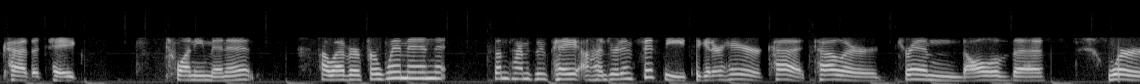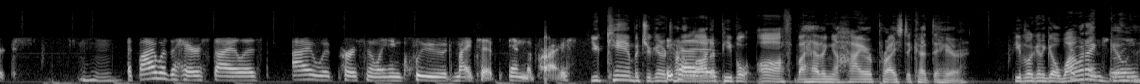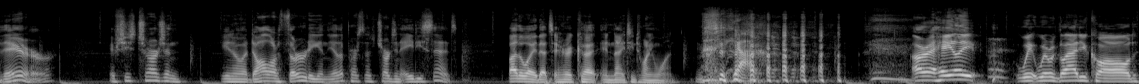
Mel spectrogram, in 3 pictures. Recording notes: We were able to track down the 911 audio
